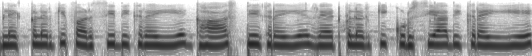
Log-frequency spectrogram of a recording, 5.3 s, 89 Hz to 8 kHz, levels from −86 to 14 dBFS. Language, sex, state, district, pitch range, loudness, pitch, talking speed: Hindi, female, Chhattisgarh, Rajnandgaon, 215-235 Hz, -13 LUFS, 225 Hz, 205 wpm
